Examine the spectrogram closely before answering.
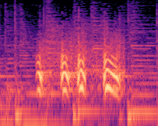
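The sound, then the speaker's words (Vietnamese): Plaintive cooing from a large bird, given as a sound effect: four soft, tonal hoots in a short, uneven series, each with a wavering, bending pitch. “Cửu Phong bị sờ soạn trong chốc lát, đột nhiên phát ra tiếng ục ục đầy tủi thân.”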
